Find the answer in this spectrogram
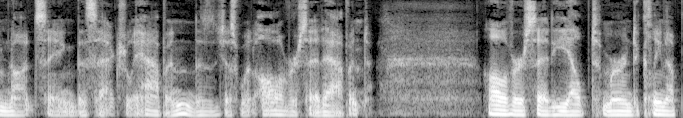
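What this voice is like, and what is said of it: Usual voice. Nothing is said of it.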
